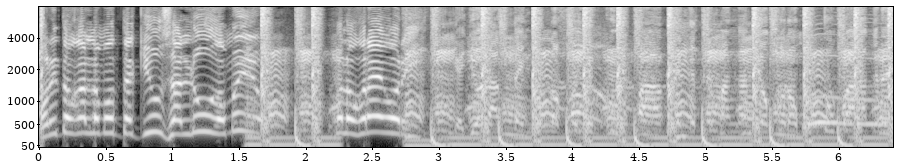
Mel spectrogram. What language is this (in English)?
Spanish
